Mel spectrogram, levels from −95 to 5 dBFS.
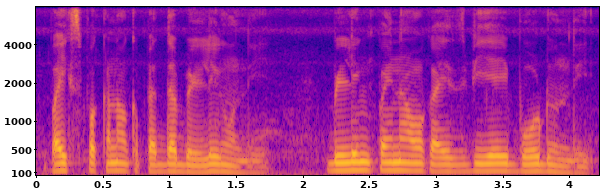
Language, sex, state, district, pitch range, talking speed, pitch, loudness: Telugu, male, Telangana, Hyderabad, 115-135 Hz, 170 wpm, 125 Hz, -17 LUFS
